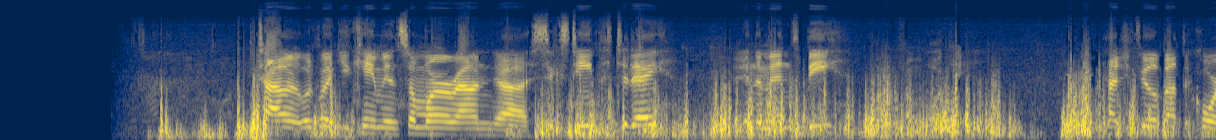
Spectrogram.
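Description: A young man speaks calmly, close by, outdoors.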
